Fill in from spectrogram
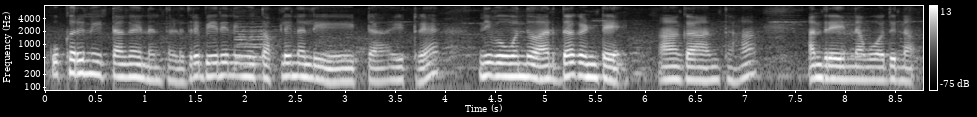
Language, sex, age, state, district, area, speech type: Kannada, female, 45-60, Karnataka, Hassan, urban, spontaneous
